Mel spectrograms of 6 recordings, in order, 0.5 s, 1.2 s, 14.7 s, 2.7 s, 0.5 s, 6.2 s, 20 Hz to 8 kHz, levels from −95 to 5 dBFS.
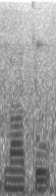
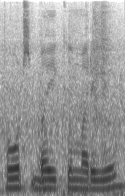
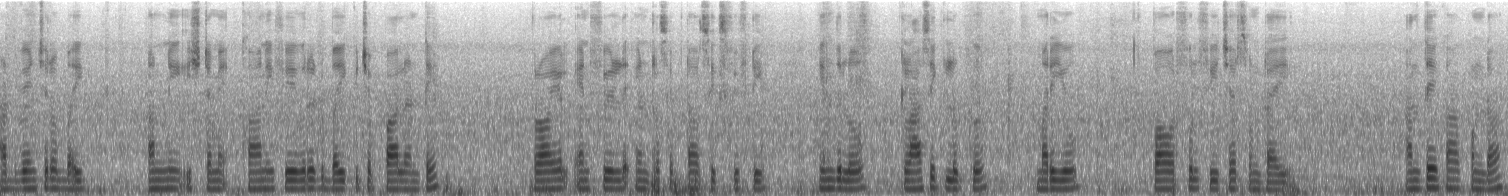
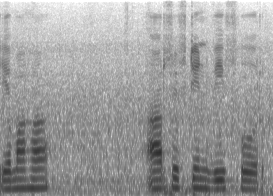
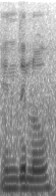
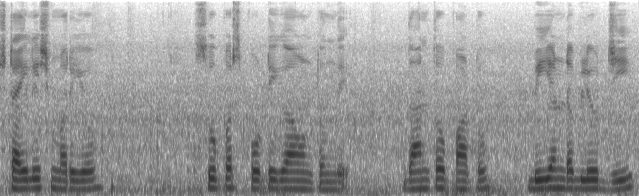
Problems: constant background noise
